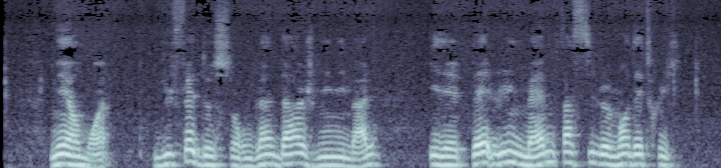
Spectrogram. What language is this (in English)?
French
